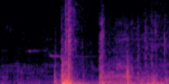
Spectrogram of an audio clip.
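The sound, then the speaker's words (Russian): A car as people get in and drive away: a brief loud burst, then a steady rumbling vehicle noise that continues to the end. “Они садятся в автомобиль и уезжают.”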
